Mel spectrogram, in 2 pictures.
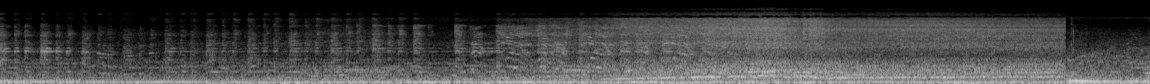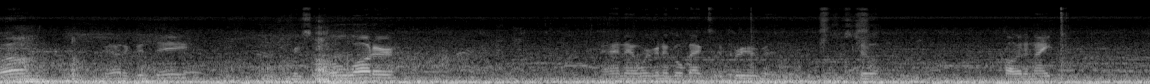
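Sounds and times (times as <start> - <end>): steady low drone: 0.0 - 14.6
people's voices: 2.1 - 7.7
car engine accelerating: 3.0 - 12.5.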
